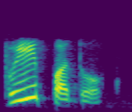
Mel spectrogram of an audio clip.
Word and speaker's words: випадок: пам'ятайте, будь ласка, що слово «випадок» у літературній мові завжди мало і має тільки один наголос на першому складі.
